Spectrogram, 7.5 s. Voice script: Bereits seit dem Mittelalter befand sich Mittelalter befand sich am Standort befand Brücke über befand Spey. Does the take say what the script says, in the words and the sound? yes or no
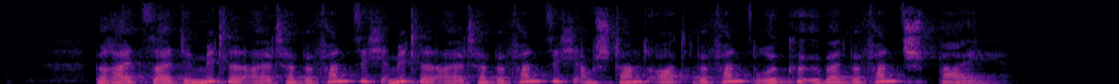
yes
